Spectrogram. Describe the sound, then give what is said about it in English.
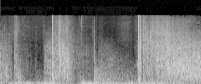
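Explosive charges dropped from a helicopter blast fresh, loose snow on mountain slopes for avalanche control: several sharp, heavy booms with deep low thuds, ending in a sustained loud rumbling roar. “the blasts trigger avalanche after avalanche after avalanche.”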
